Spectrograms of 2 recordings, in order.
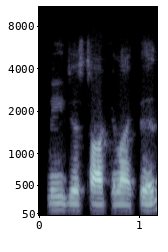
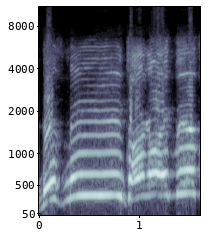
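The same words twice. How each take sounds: First: Said in the usual way. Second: Much higher and louder, bursting with excitement; thrilled shout, voice leaping up high; excited outcry. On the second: Shown as a demonstration. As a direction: cry it out like you can't contain yourself. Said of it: "I'm so excited".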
